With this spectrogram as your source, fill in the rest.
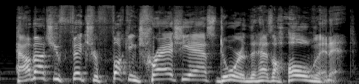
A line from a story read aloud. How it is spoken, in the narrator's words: John then yells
